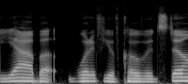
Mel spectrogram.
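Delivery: ordinary talk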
